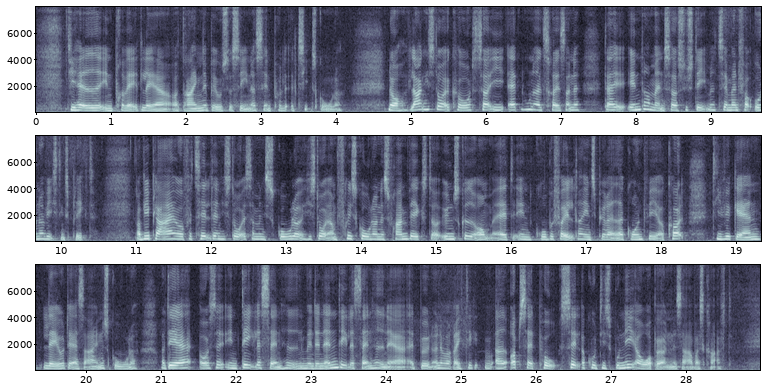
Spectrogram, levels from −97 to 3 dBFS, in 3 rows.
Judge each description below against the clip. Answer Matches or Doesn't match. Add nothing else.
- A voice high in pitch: Matches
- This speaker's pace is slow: Doesn't match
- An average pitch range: Doesn't match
